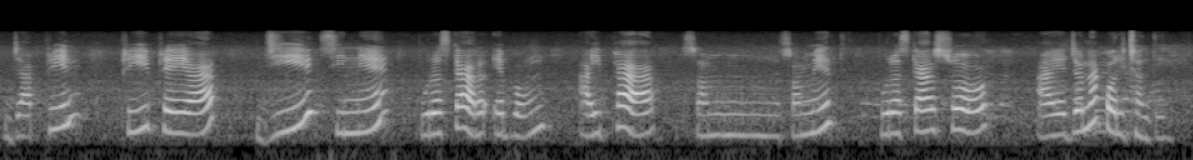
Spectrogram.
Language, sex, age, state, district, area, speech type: Odia, female, 30-45, Odisha, Kendrapara, urban, read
